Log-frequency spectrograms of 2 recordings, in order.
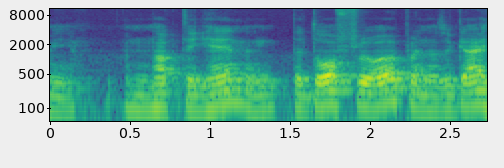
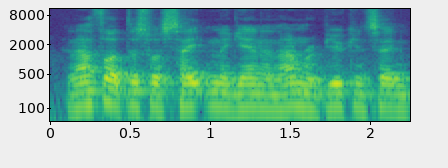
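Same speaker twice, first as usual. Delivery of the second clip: usual speaking voice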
